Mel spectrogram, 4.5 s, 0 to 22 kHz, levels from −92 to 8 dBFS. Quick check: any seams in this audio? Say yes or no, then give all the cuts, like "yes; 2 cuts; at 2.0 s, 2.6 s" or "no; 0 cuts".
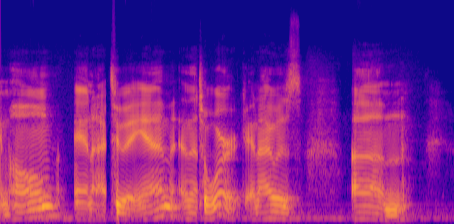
yes; 2 cuts; at 1.0 s, 2.0 s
